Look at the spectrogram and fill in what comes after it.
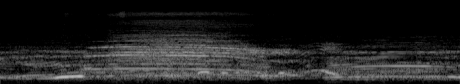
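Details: One long, wavering moo from a red cow, its pitch rising and dipping as the call carries on for several seconds.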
